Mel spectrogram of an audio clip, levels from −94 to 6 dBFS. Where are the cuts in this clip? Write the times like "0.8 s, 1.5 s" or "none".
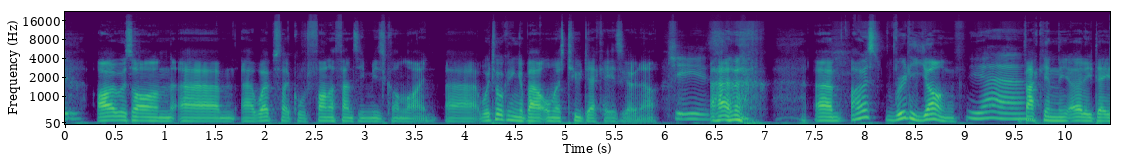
none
